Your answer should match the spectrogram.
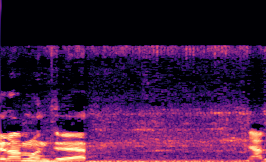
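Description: A voice speaks for about half a second, then a steady low rumble of background noise fills the rest of the time until speech starts again at the end.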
